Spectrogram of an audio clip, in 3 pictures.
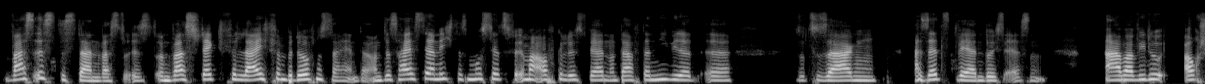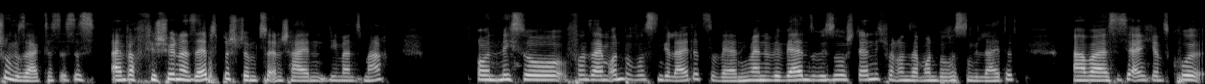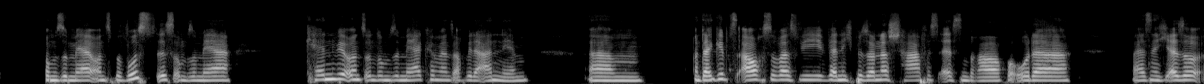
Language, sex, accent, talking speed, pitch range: German, female, German, 200 wpm, 185-225 Hz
